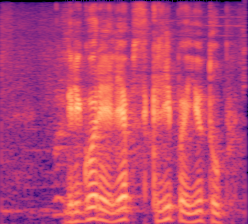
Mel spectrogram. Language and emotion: Russian, neutral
